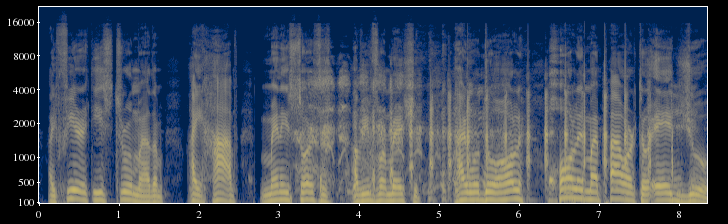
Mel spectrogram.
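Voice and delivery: bad, terrible Spanish accent. Redoing a line after the director asked for a spanish accent. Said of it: "Why don't you do it with a Spanish accent?".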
